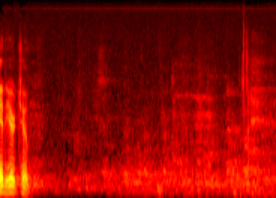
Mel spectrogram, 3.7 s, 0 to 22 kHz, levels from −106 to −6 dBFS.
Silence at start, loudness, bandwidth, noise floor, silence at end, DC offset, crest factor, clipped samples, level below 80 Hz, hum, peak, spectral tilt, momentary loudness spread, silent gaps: 0 s; -42 LUFS; over 20 kHz; -67 dBFS; 0.1 s; under 0.1%; 26 dB; under 0.1%; -88 dBFS; none; -20 dBFS; -5 dB/octave; 24 LU; none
